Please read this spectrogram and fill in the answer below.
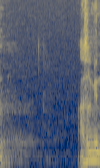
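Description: A man preaching in Telugu into a microphone: his voice trails off, then a pause of about a second and a half with a couple of faint clicks, and he starts speaking again near the end.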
